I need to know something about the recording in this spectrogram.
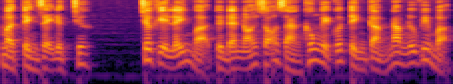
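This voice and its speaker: Narrator doing a cold young master, stern and scolding, quick delivery. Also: male voice, on the low side, lively intonation, husky.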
